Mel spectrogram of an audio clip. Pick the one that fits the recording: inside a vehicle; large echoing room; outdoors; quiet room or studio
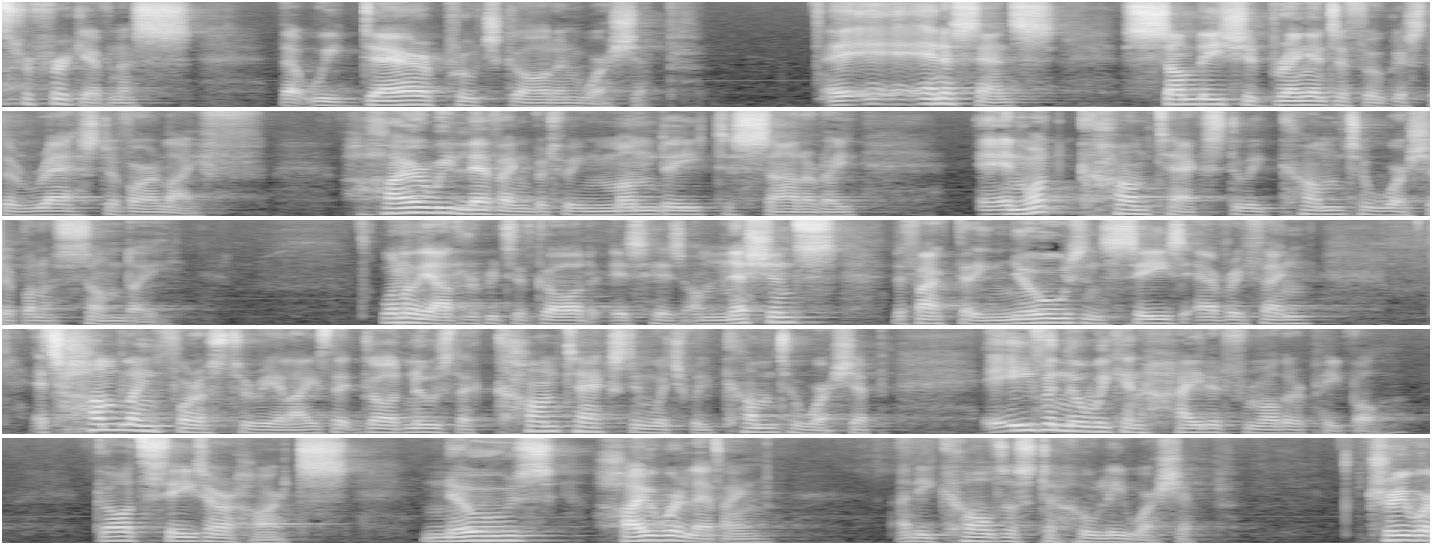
large echoing room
